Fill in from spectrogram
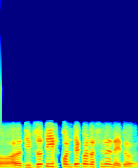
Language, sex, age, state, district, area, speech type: Assamese, male, 18-30, Assam, Udalguri, rural, conversation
